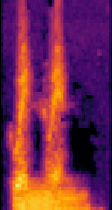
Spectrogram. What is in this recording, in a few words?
welsh poison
